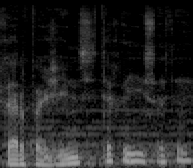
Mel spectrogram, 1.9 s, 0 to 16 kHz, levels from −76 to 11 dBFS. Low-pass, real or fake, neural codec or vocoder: 14.4 kHz; fake; vocoder, 48 kHz, 128 mel bands, Vocos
